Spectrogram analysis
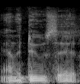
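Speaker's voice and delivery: ordinary talk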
